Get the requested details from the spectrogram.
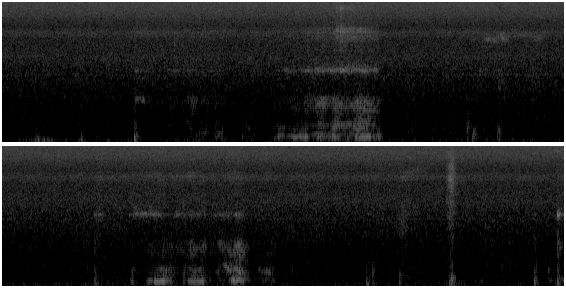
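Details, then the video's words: Sleeping female dog settling back into snoring after running in her sleep; two soft, breathy low snores several seconds apart, with faint clicks and quiet room noise between them. "dog zoomies in her sleep then back to snoring"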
